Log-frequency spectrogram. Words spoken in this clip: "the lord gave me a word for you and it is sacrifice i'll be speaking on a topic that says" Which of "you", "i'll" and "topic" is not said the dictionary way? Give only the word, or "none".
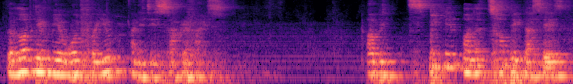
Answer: none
